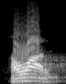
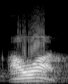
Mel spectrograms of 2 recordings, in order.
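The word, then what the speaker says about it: hour: নয়া দো হাওয়ার দো বাং কানা, নয়া দো হইয়া আওয়ার। চেন হইয়া আওয়ার। একদম ক্লিয়ার। এইটাকে আমরা উচ্চারণ করছি না, বুঝেছো? এটাকে উচ্চারণ করছি না, আমরা উচ্চারণ করছি এইটা আওয়ার, নোটে হাওয়ার।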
